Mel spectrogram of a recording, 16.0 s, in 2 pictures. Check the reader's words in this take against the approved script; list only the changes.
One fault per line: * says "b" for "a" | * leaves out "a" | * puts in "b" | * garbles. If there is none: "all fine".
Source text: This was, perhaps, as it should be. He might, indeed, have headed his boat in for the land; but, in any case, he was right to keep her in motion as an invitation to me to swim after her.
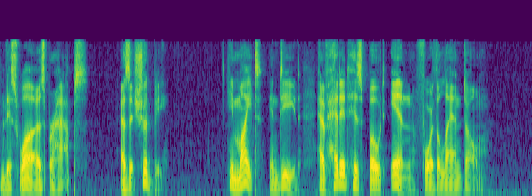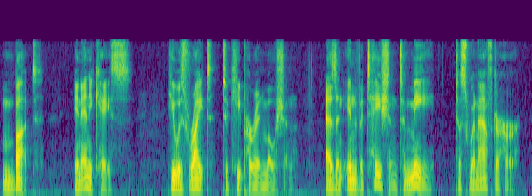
* puts in "dome"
